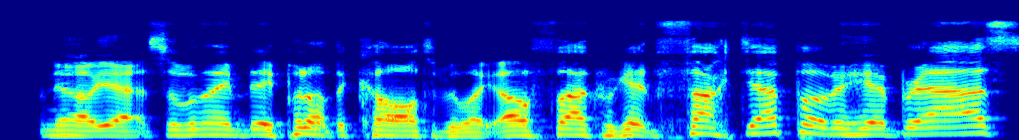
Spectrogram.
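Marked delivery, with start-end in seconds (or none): 2.5-5.1 pitched-up dude-bro way of talking. Retelling how the British called for help, imitating them as bros. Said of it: "that's how they sounded".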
